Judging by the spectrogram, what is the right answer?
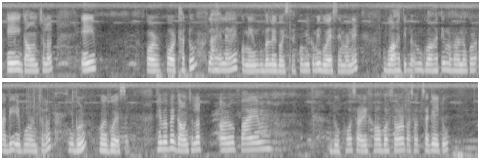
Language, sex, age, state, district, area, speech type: Assamese, female, 18-30, Assam, Lakhimpur, rural, spontaneous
